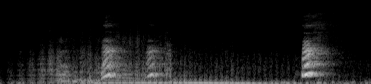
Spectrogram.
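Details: Border collie dog, apparently having a nightmare in its sleep, lets out short muffled woofs and whimpering yips, three brief bursts close together then one more after a pause, with a low steady hum underneath.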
